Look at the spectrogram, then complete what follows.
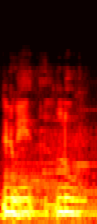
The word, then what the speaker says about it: Loupp: Lou. Oh, pardon. En fait, il y a deux P à la fin. Oui. Donc, je pensais que tu prononces le P, mais en fait, non.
